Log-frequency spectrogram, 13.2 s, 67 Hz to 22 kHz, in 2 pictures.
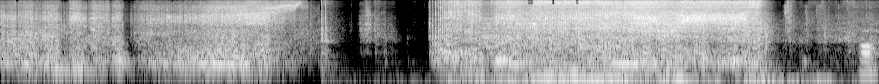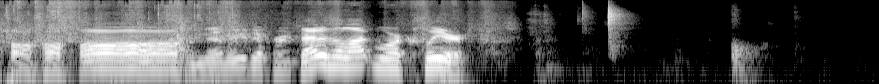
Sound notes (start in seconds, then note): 0.2 plastic squeaking; 6.4 speaker exclaiming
